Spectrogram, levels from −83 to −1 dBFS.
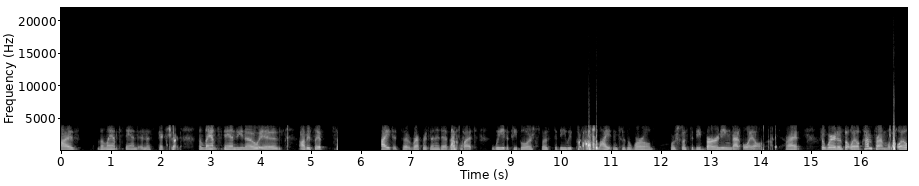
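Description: Throughout, the GSM full-rate codec leaves the speech buzzy and gravelly, with nothing above 3.6 kHz, which fits a 13 kbps GSM stream. A spectrogram shows a flat ceiling there. GSM bit errors at 2.1 to 2.41 s (after "the lampstand in this") and at 4.34 to 4.56 s corrupt the decoder's parameters, causing squawks and gargling that appear as smeared, level-jumping frames. A dropout to silence from 5.53 to 6.40 s, after "obviously a", removes 0.88 s of audio. The waveform shows a dead-flat line, likely from lost input. Further bit errors follow at 7.8 to 8.06 s, 10.34 to 10.75 s (before "into the world"), 13.97 to 14.32 s, and 16.56 to 16.71 s.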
